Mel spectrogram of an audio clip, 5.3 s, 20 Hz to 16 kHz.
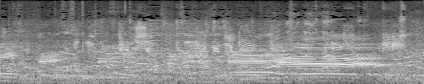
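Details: Sahiwal cattle at a livestock market in Sylhet, Bangladesh, on 11 January 2025; a long, resonant moo swells midway and fades, over a dense background of crowd chatter and market bustle.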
